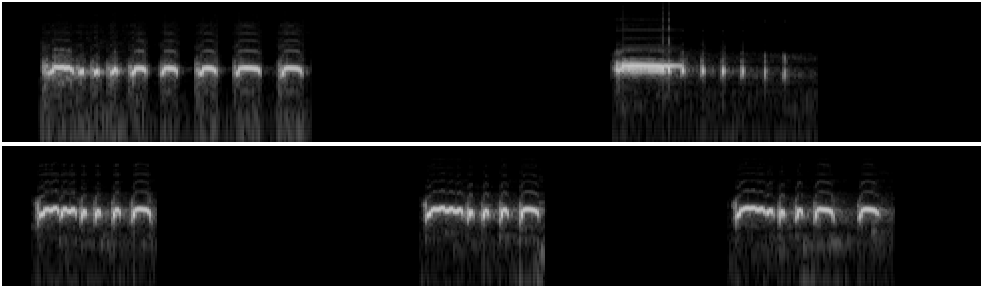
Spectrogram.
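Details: Zebra dove giving staccato cooing bursts, each a quick run of about six to eight short, clipped hooting notes, with phrases spaced roughly two seconds apart in an otherwise quiet background.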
